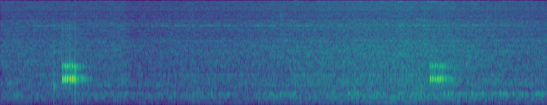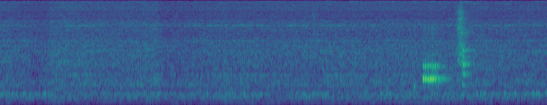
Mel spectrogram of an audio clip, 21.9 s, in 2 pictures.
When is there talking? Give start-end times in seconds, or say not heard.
not heard.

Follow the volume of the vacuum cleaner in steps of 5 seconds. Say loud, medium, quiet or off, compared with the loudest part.
medium, loud, medium, medium, medium.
